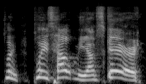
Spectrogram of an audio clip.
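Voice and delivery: hammed-up panicked employee; mock scared plea. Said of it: "He's like".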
